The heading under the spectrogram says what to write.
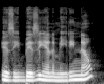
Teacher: you may hear just a little bit more stress on the word busy · They both have some stress, but I'm giving busy just a little bit more because that's where my focus is.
